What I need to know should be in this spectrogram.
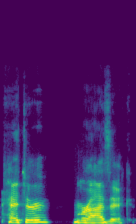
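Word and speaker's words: Petr Mrázek: I'm going to consult our handy dandy pronunciation guide that says, yeah, Petr Mrazek.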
